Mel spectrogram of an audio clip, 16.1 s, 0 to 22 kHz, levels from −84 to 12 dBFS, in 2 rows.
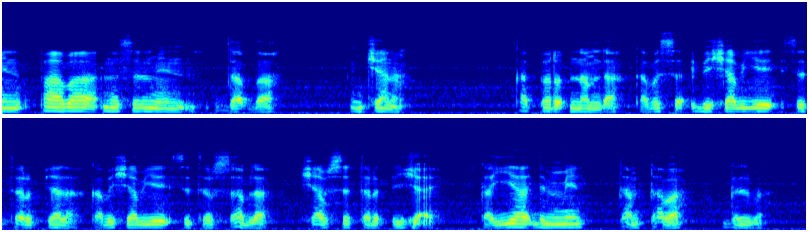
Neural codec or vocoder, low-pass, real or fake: none; 7.2 kHz; real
